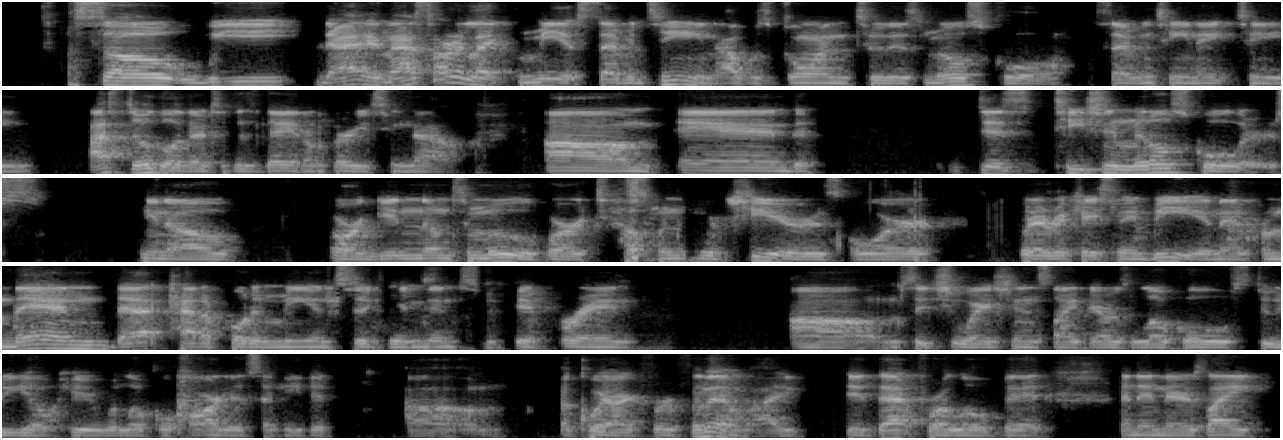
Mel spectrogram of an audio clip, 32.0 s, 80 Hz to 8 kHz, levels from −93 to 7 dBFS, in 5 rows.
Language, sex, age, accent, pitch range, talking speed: English, male, 20-39, American, 95-110 Hz, 180 wpm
